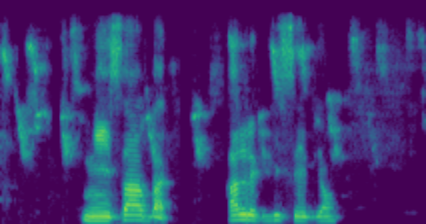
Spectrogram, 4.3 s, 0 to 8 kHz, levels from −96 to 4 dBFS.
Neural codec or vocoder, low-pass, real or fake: autoencoder, 48 kHz, 128 numbers a frame, DAC-VAE, trained on Japanese speech; 7.2 kHz; fake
